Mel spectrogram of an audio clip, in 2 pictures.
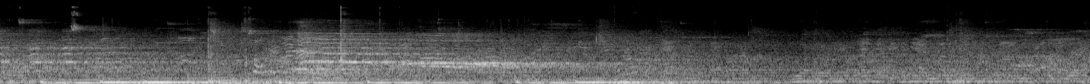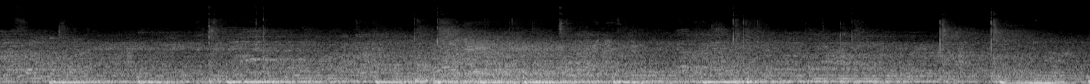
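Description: Young women call out and chatter in a large echoing hall.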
